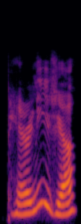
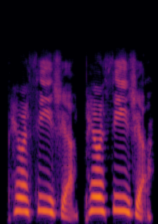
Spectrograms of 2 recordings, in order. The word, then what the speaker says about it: paresthesia: And today we're going to talk about tingling extremities, understanding perine- perinesia in menopause. I know I'm still saying it wrong. Paresthesia in menopause.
